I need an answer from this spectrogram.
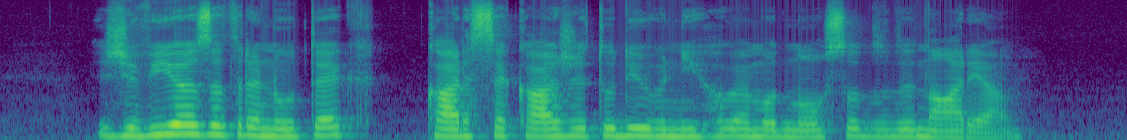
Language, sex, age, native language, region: Slovenian, female, 18-29, Slovenian, Drava region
